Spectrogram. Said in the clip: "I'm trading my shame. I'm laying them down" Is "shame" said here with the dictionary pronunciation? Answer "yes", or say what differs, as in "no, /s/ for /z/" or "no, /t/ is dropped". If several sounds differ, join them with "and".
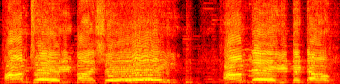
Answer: no, /m/ is dropped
